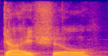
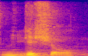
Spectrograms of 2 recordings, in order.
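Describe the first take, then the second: First: The first syllable rhymes with 'guy'. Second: The first syllable rhymes with 'give'. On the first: The speaker calls it wrong. "Not geishel" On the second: The speaker calls it right. "It's gishel or gissel"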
